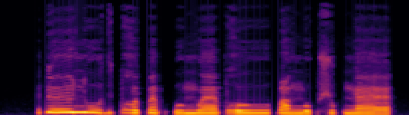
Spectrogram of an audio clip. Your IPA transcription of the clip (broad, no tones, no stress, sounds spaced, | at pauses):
ɗ øː ɲ uː d y p ʁ ø p æ p ʔ u ŋʷ æː p ʁ uː ɓ ɑ ŋʷ ɯ p ʃ u p ŋ æ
